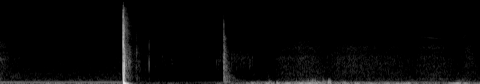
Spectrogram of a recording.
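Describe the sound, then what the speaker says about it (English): A Raven Arms P-25 pistol fires a single sharp, loud shot into the dirt outdoors, a sudden crack with a quick fade, then a second fainter click-like snap before some low handling noise. "I think we're just going to shoot it into the dirt here and see what happens."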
